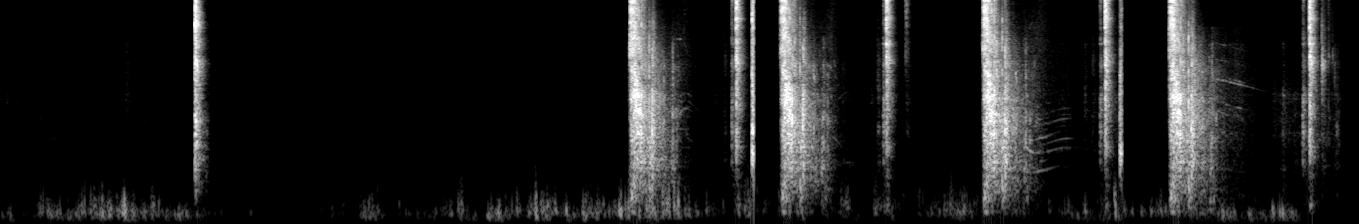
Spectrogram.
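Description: BSA Martini International Mark II target rifle fired at an outdoor range, a series of sharp single shots spaced a second or two apart, with quieter low rumbling and handling noise between them.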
